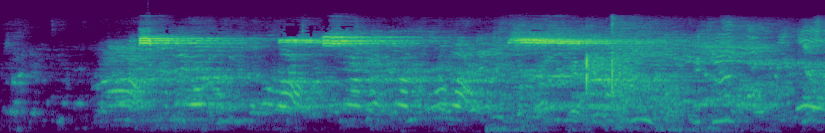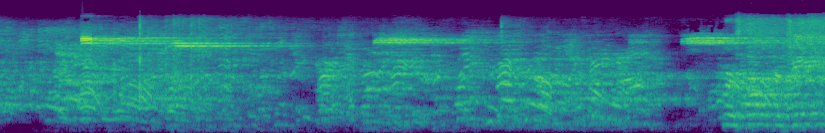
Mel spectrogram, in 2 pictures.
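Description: A crowd of people chatter and shout in a large echoing hall.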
